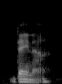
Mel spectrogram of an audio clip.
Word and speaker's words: Dana: Yes, Dana. Yeah, Dana. Yes, the American pronunciation.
